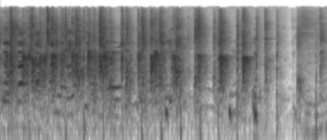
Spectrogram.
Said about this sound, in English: He wants an applause.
